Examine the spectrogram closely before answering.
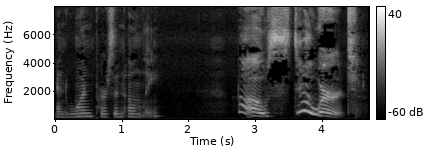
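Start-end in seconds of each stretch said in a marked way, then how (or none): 2.9-4.6 a touch of louder dismay; disappointed cry. Acted. Parents disappointed at Stuart, mild cry. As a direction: sigh out his name in letdown. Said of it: "cried a disappointed mother and dad".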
